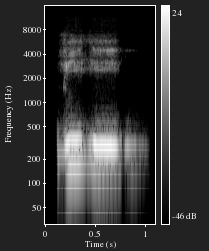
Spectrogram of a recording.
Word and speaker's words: Verdoorn: Kaldor Verdurn or Verdorn, because I think he was Dutch. I forgot what the country was, so I don't know what the correct pronunciation, but it's Verdoorn.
